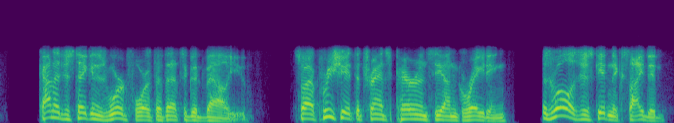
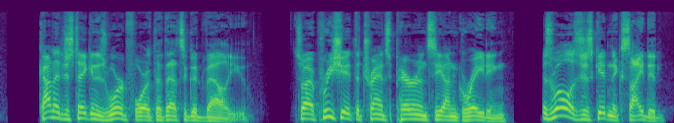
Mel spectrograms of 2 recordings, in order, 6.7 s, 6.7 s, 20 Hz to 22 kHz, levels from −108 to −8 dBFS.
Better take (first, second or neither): second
